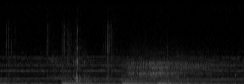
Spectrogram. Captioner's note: snoring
